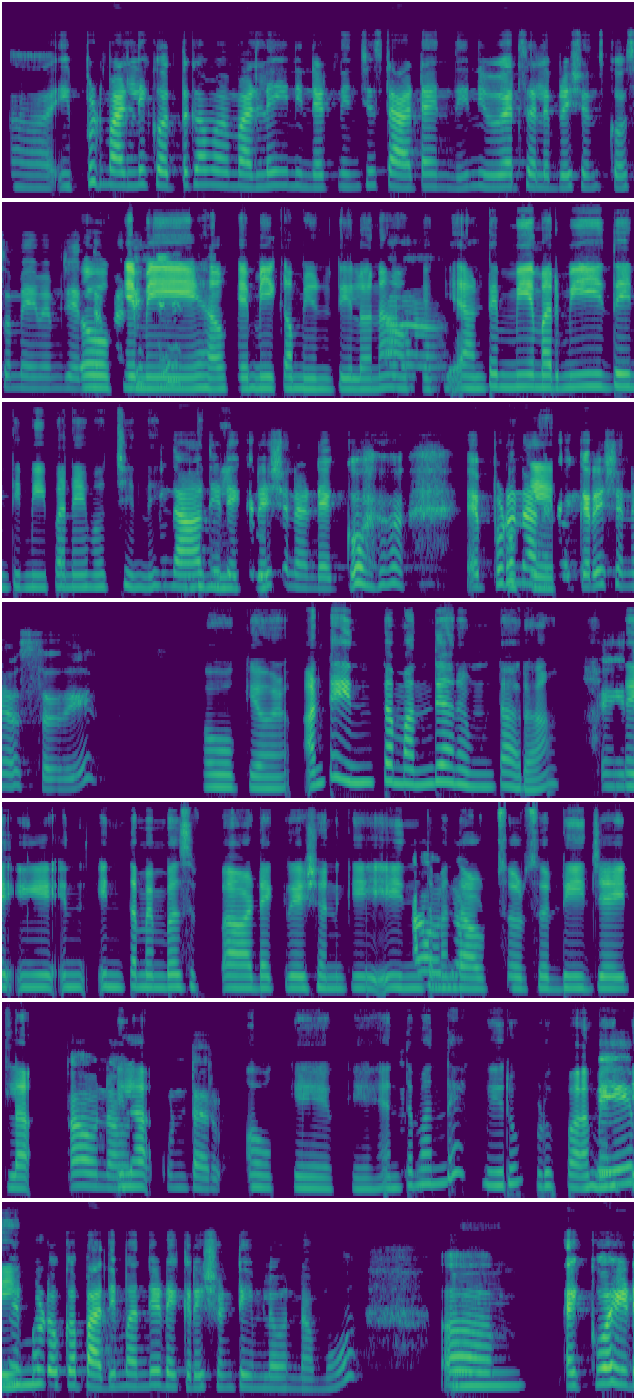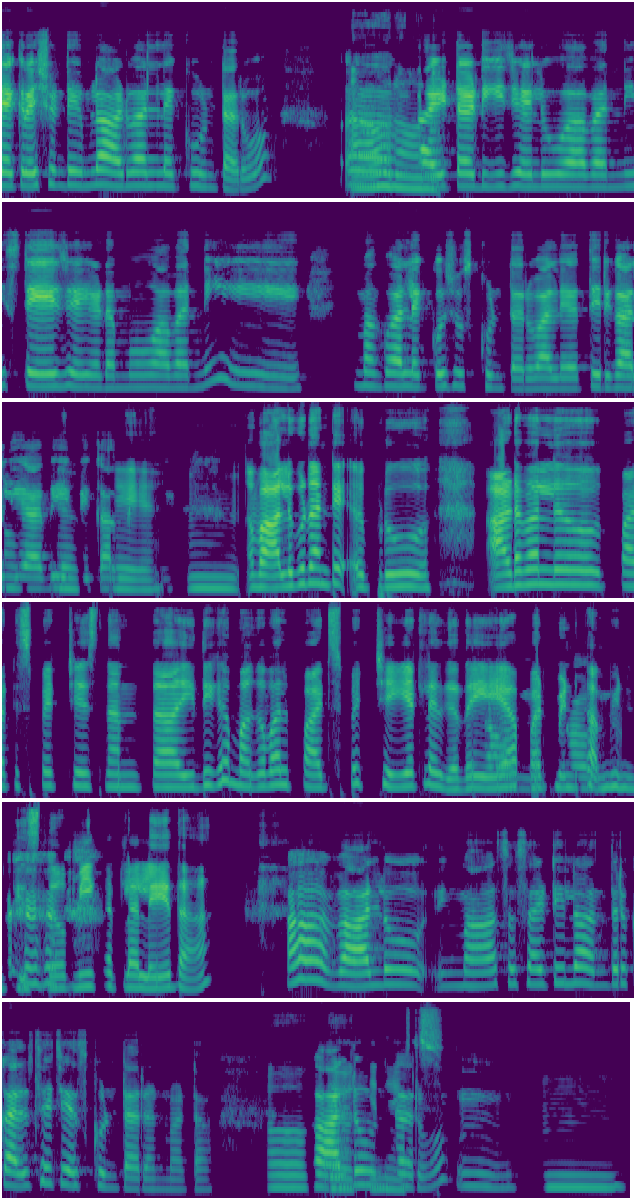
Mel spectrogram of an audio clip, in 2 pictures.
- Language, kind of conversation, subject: Telugu, podcast, అందరూ కలిసి పనులను కేటాయించుకోవడానికి మీరు ఎలా చర్చిస్తారు?
- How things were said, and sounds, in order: in English: "స్టార్ట్"; in English: "న్యూ యియర్ సెలబ్రేషన్స్"; chuckle; other background noise; in English: "కమ్యూనిటీలోనా?"; in English: "డెకరేషన్"; laughing while speaking: "ఎక్కువ"; in English: "మెంబర్స్"; in English: "డెకరేషన్‌కి"; in English: "ఔట్‌సోర్స్, డీజే"; in English: "టీమ్?"; in English: "డెకరేషన్ టీమ్‌లో"; in English: "డెకరేషన్ టీమ్‌లో"; in English: "స్టే"; in English: "పార్టిసిపేట్"; in English: "పార్టిసిపేట్"; in English: "అపార్ట్‌మెంట్ కమ్యూనిటీస్‌లో"; chuckle; in English: "సొసైటీ‌లో"; in English: "నైస్"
